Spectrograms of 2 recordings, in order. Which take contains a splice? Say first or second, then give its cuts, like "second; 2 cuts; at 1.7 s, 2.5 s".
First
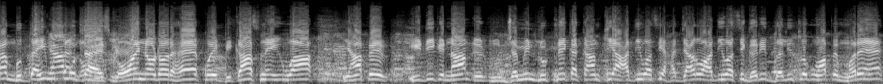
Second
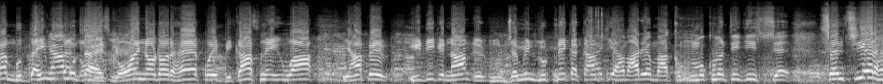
second; 1 cut; at 6.1 s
